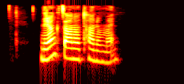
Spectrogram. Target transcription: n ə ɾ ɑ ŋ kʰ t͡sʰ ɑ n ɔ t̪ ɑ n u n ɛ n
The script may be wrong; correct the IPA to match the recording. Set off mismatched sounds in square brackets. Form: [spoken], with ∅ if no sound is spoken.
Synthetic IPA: n ə ɾ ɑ ŋ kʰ [t͡s] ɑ n ɔ [t̪ʰ] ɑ n u [m] ɛ n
